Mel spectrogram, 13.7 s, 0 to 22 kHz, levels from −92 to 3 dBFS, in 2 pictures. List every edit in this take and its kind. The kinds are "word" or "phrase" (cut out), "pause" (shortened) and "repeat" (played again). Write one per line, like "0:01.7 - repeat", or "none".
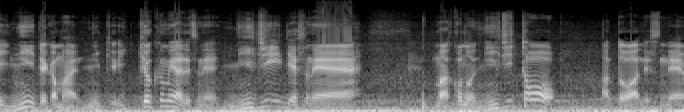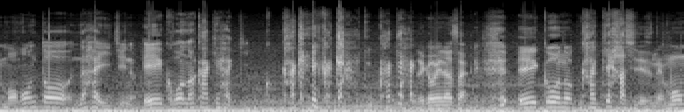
0:11.0 - word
